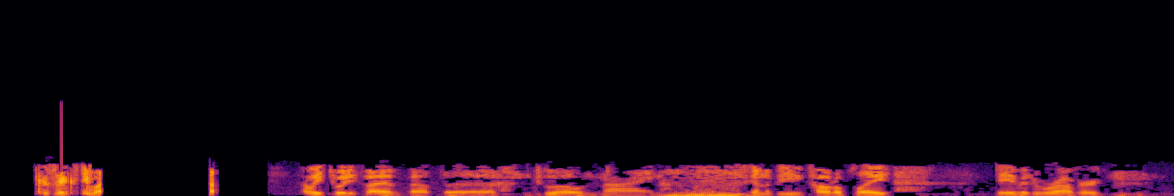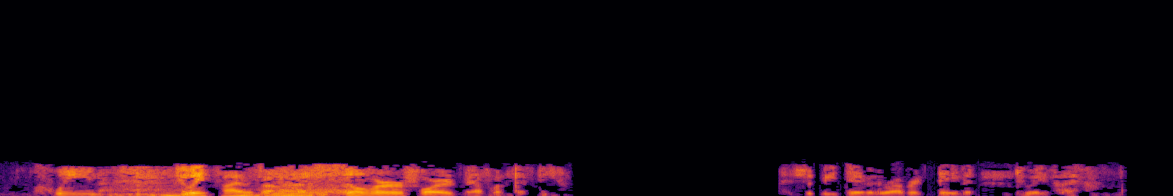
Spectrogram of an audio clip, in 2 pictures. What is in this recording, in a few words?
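Troop 2A Dispatch, scanner audio recording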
